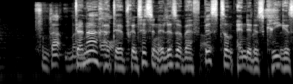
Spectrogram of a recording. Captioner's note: voiceover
